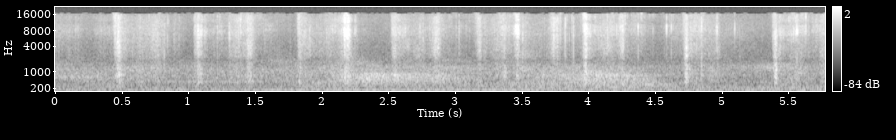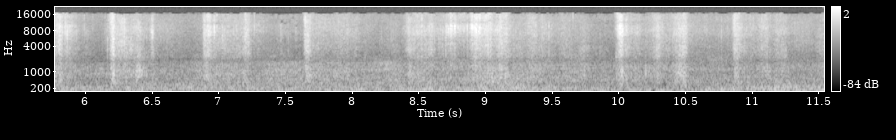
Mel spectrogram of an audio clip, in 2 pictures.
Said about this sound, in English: After my feeble attempts of defiance, the only sound heard was our footsteps in the snow.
